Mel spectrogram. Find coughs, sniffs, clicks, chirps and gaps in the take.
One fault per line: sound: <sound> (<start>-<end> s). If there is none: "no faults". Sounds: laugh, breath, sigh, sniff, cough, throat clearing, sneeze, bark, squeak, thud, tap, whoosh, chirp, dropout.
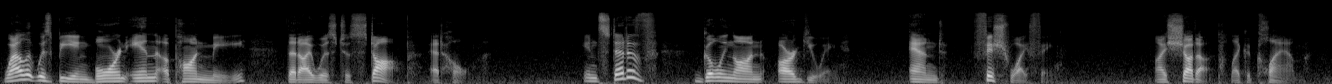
no faults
